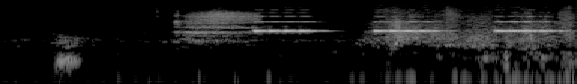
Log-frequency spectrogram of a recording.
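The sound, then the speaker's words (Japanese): An electronic kitchen timer goes off while coffee is being made, with a high, steady tonal beep, sounding in repeated bursts with a rhythmic pulse after a brief hissing whoosh, with no one talking. “今コーヒー入れてました。はい。それでタイマーが”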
